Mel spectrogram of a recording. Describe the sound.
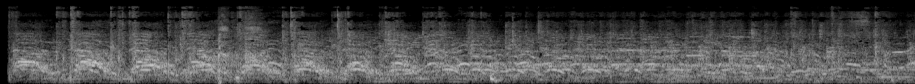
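A large crowd of parents outside a packed school board meeting screams "no, no, no" continuously, many high wavering voices overlapping. Sharp thumps and bangs from them beating on the windows break through the din at irregular intervals.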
